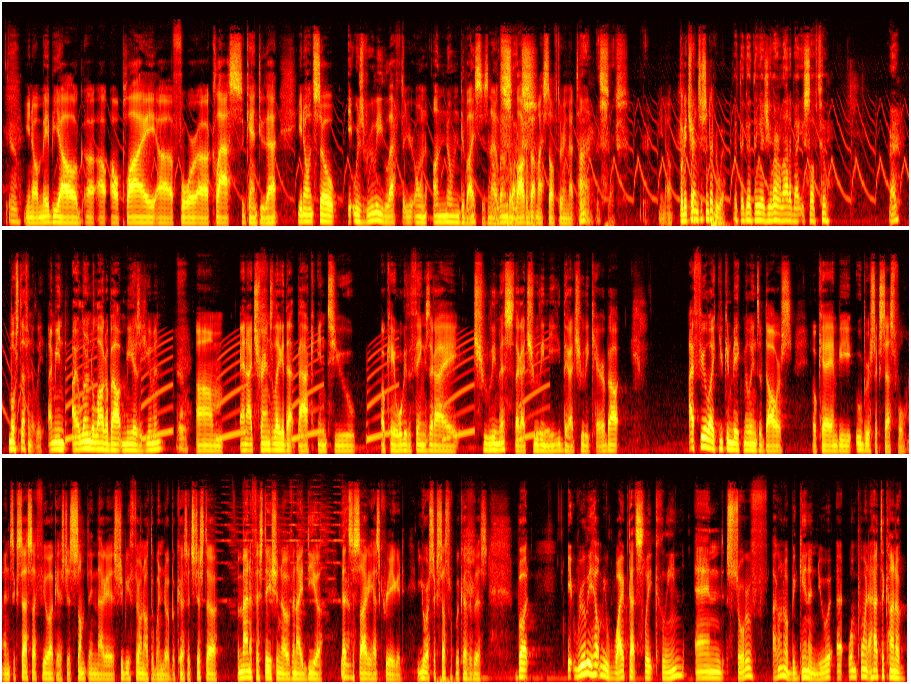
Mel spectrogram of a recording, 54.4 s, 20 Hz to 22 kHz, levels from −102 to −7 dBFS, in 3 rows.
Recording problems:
alarms or sirens; noticeable; until 43 s; 20 dB below the speech

